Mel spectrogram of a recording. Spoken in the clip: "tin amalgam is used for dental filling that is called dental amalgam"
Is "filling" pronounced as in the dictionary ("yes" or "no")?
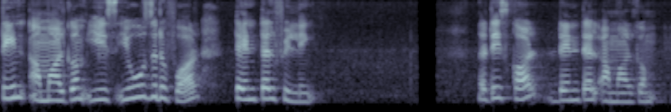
yes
